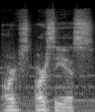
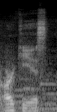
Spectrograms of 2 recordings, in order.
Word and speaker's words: Arceus: before there was events for Shaymin Darkrai and Arceus or Arceus depending on how you pronounce it um that have obviously since expired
